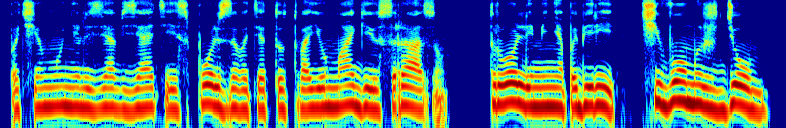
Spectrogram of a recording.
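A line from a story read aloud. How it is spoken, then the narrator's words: Nasal, hoarse. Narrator (Russian): Его голос звучал гнусаво и хрипло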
